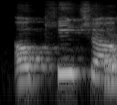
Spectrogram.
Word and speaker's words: Okeechobee: Okeechobee.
